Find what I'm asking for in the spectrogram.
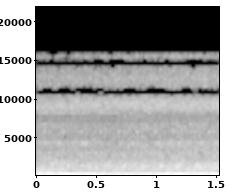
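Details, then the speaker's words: Subaru Forester idling with A/C on after the noisy air-conditioning compressor was fixed by recharging refrigerant and adding compressor oil; steady, even low rumble, no knock or squeal, noise gone and cooling well. "nawala na po yung ingay ayan pinasipsip lang natin ng langis o saka ang lamig niya lang dito sir"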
